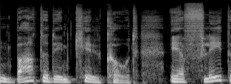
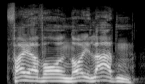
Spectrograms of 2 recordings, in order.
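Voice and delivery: loud, urgent raised-pitch command; shouted order; 5 semitones higher, 6 dB louder than usual. A narrator's reading. Jabba to his staff once code is confirmed, shouted order. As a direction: yell the instruction to the team. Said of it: "schrie Jabba".

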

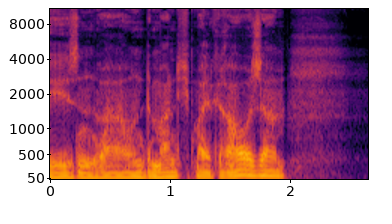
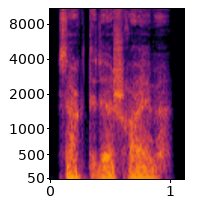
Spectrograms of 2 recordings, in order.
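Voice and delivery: ordinary delivery

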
